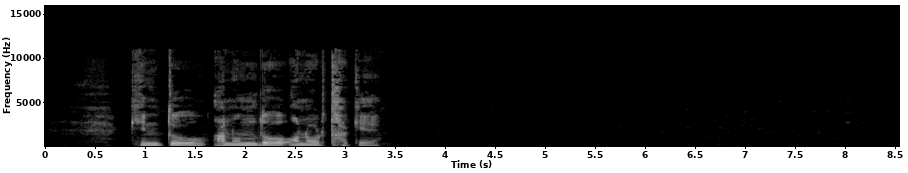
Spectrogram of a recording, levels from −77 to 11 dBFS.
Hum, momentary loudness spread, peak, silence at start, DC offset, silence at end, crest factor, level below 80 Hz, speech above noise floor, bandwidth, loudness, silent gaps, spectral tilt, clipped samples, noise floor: none; 22 LU; -8 dBFS; 0.45 s; under 0.1%; 5.2 s; 24 dB; -66 dBFS; 45 dB; 11.5 kHz; -26 LUFS; none; -5 dB/octave; under 0.1%; -70 dBFS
